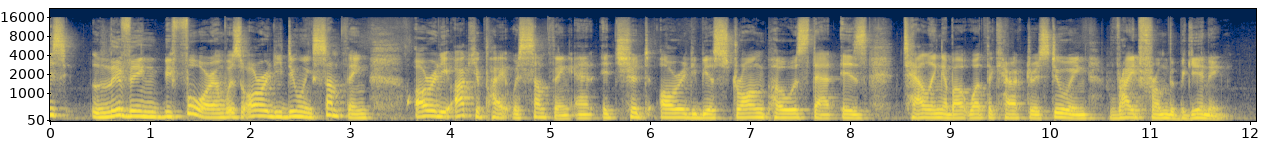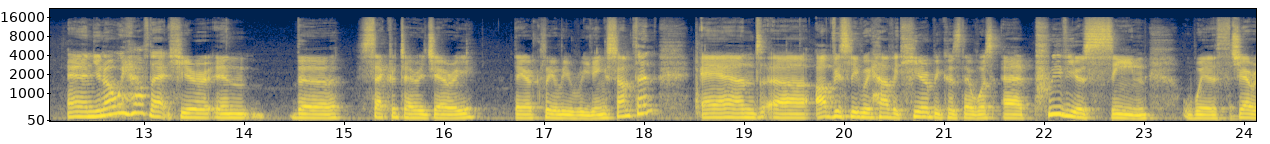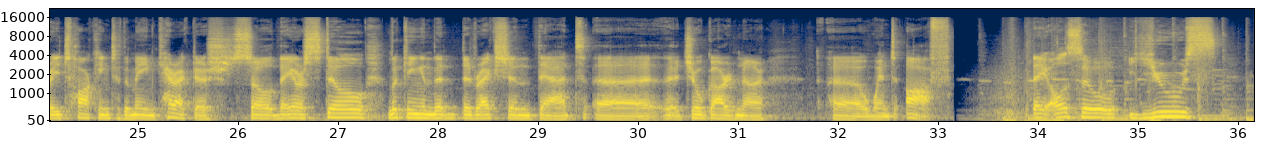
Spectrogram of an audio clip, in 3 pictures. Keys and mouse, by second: 11.8-22.2 drag.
